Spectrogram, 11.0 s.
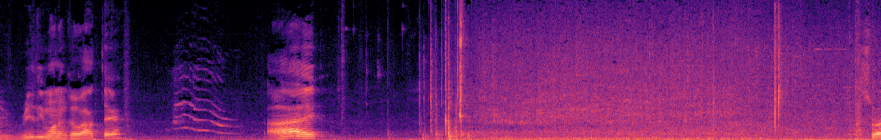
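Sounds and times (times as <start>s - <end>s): sliding glass door opening: 5.2s - 11.0s
rain hissing: 6.0s - 10.7s.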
